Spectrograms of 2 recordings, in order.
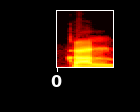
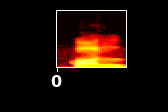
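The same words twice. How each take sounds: First: কাল said with an open long a; vowel contrast demo. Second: কল said slowly with a short rounded o; vowel contrast demo. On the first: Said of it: "এই দুটো বলল". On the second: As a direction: stretch কল out, clear rounded vowel. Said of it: "উদাহরণ যদি দিই". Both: Shown as a demonstration.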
